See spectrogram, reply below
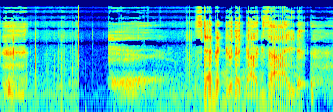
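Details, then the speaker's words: Girl deliberately performing deep, growling 'satanic' burps: several loud, long voluntary belches with short pauses between. "so today I'm going to do what I like to call my satanic burps you'll see what I mean get ready again you"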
